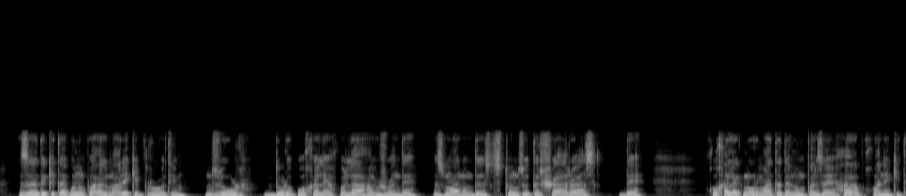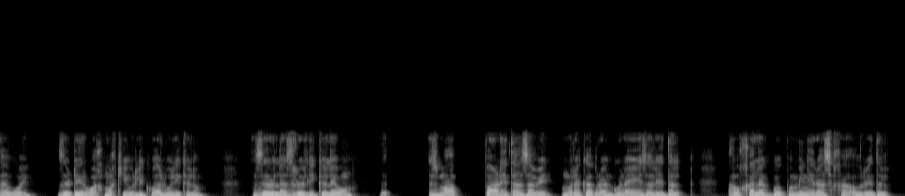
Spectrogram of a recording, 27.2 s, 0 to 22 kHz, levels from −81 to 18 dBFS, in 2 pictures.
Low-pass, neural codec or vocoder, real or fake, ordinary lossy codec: 7.2 kHz; none; real; none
